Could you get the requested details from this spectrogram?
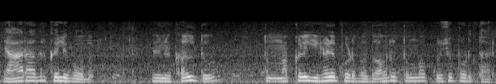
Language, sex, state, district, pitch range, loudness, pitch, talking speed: Kannada, male, Karnataka, Raichur, 135-165 Hz, -16 LUFS, 150 Hz, 120 wpm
